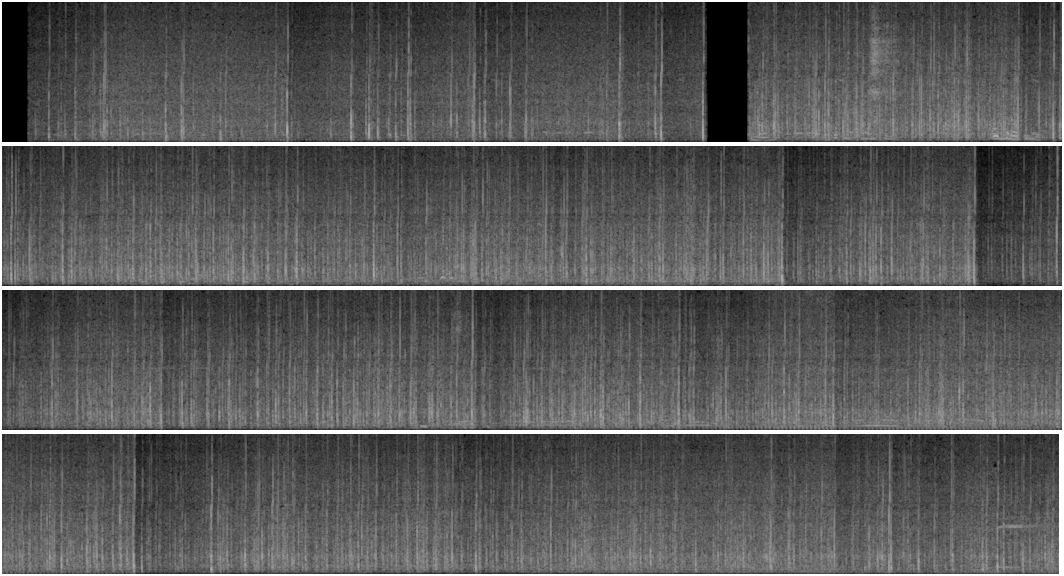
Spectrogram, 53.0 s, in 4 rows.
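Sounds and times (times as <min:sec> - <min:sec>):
rain pattering: 0:00.3 - 0:52.9.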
